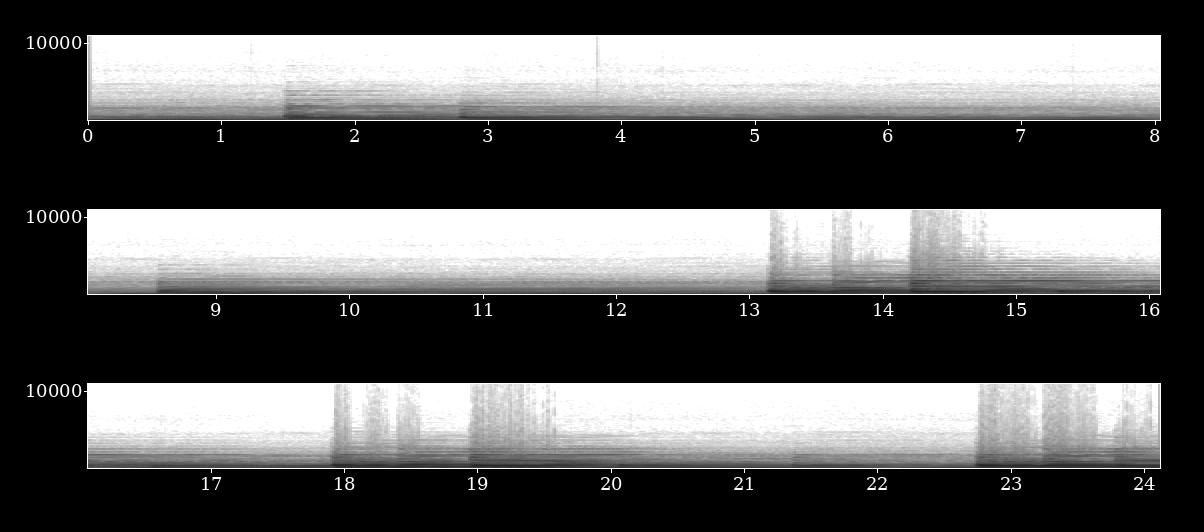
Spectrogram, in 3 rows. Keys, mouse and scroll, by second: 2.2 r, 3.5 shift+d, 5.9-7.6 middle drag, 7.6 shift+click, 8.1 shift+click, 8.4 shift+click, 8.8 shift+click, 9.7 s, 13.1 Tab, 13.4 Tab, 13.6 click, 13.9-15.2 middle drag, 15.2 click, 15.6 shift+click, 15.9 shift+click, 16.2 shift+click, 16.4 shift+click, 17.1 shift+d, 19.4-21.1 middle drag, 21.1 r.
